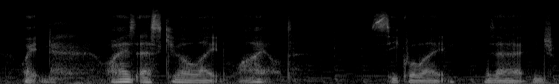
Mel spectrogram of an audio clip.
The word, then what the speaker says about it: SQLite: And then we expose an interface so that you can like set up your own and use something like SQLite or like Redis or something, which would probably make more sense.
